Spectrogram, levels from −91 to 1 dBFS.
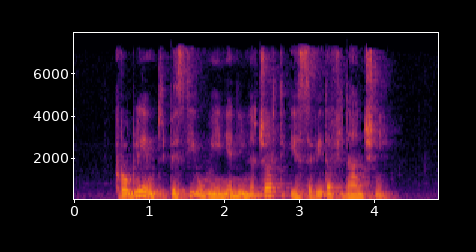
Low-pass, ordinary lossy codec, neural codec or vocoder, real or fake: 7.2 kHz; AAC, 32 kbps; none; real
